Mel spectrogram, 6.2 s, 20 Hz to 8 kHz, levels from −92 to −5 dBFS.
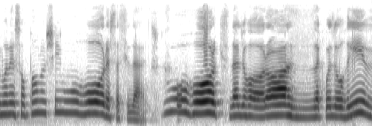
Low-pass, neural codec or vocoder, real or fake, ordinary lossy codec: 7.2 kHz; none; real; none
